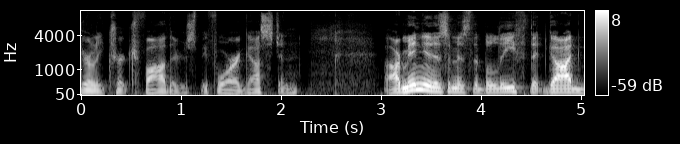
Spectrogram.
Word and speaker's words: Arminianism: First of all, Arminianism is not Arminianism. It's not people from Armenia. I hear that mispronunciation all the time, and I just want to make that clear to anyone who doesn't have any idea.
